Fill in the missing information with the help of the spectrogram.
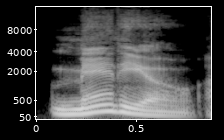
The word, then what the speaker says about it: Manteo: Lighthouse Auto Repair in Manteo? – Manteo.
